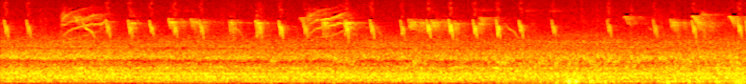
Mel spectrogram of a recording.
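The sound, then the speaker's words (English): Decoy birds call over and over, a rapid series of short, high chirps and a few sweeping whistles, steady and fairly loud above a constant low rumbling background, with no talking. “Decoys now are calling a lot.”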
